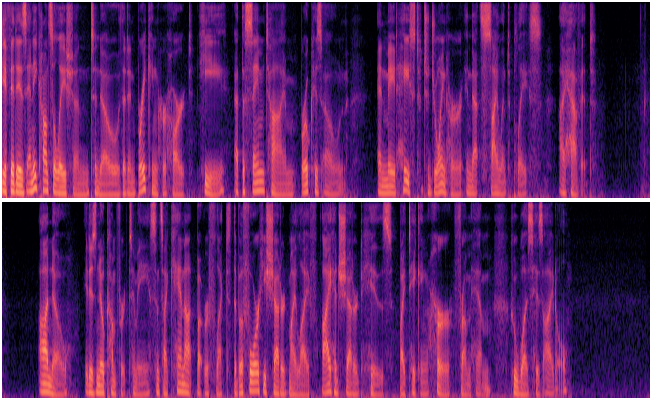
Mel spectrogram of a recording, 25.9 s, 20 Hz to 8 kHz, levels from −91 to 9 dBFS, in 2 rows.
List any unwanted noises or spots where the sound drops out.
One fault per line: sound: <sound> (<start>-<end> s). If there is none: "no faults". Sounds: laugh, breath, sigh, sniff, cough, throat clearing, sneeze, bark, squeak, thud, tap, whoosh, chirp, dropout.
no faults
